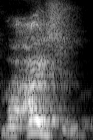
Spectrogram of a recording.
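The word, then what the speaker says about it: maaser: of Malachi 3: 8-10 means 10 in Hebrew and is pronounced maish 10% of every penny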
